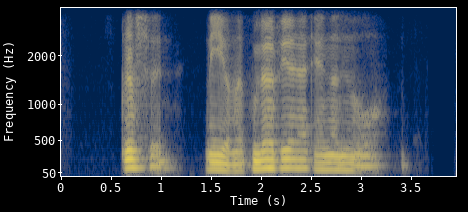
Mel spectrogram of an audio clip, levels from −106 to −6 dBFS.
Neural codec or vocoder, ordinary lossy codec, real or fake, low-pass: codec, 16 kHz, 0.5 kbps, FunCodec, trained on Chinese and English, 25 frames a second; Opus, 24 kbps; fake; 3.6 kHz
